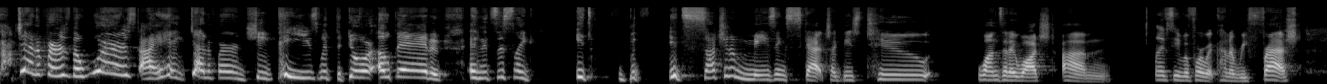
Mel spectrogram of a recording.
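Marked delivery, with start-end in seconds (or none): 0.0-4.4 put-on child voice, much higher. Describing a favorite comedy sketch, doing the Judy Miller kid voice. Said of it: "she plays a kid".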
